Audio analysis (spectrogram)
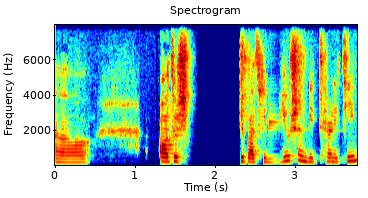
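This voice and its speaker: A somewhat breathy, dark and mellow voice with a non-native accent, at a moderate pace with ordinary pitch variation, over a quiet background. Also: woman. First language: not English. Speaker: machine learning director, talk speaker. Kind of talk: conference talk. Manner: hesitant, many fillers.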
